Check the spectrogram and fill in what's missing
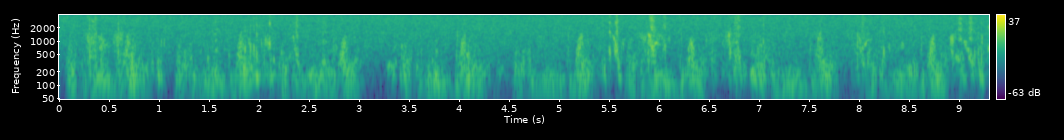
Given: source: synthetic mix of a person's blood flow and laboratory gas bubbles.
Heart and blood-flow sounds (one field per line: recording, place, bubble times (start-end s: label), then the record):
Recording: Doppler ultrasound of blood flow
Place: precordium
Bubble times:
0.25-0.70 s: bubbles
0.90-1.07 s: bubbles
1.44-1.64 s: bubbles
1.74-2.20 s: bubbles
2.32-2.46 s: bubbles
2.59-2.79 s: bubbles
3.27-3.50 s: bubbles
3.68-3.89 s: bubbles
5.41-5.69 s: bubbles
5.78-6.12 s: bubbles
6.44-7.17 s: bubbles
7.92-8.13 s: bubbles
8.20-8.33 s: bubbles
8.41-8.61 s: bubbles
8.88-9.30 s: bubbles
From the record:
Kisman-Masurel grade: 232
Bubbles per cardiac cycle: several, 3 to 8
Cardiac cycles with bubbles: 50 to 99%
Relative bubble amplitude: moderate (0.250 to 0.450)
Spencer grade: 3 (all of the cardiac periods contain showers or single bubble signals, but not dominating or overriding the cardiac motion signals)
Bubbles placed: only in the low amplitude regions of the cardiac cycle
